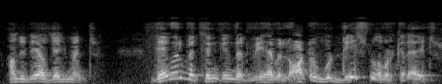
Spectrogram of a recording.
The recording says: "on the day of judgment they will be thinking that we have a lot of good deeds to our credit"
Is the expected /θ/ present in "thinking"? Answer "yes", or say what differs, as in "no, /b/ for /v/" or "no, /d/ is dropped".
no, /t/ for /θ/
